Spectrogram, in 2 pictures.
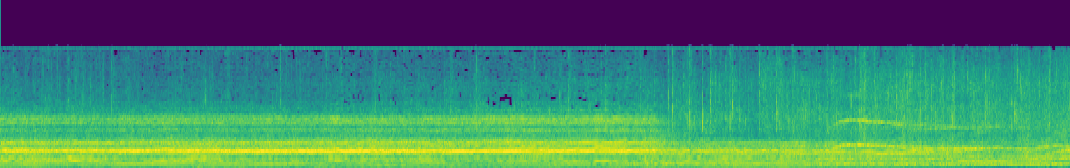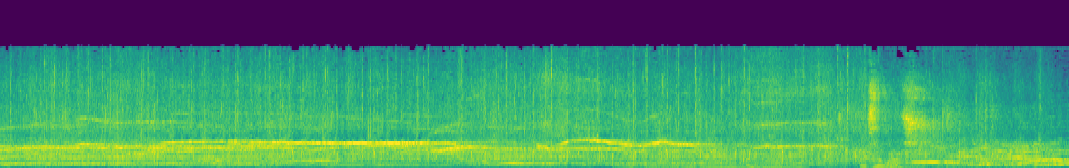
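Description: Live rock band's electric guitars holding a final chord that rings out, then dying away about eight to ten seconds in. A crowd cheering and whistling takes over, while a few low guitar notes are picked singly between songs.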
